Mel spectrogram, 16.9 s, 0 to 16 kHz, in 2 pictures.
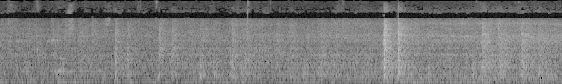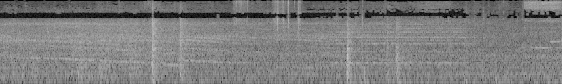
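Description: R211A subway train pulling into the station and slowing to a stop: a steady rumble of wheels on rail, a few sharp clacks, and a whine that falls in pitch as it brakes.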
